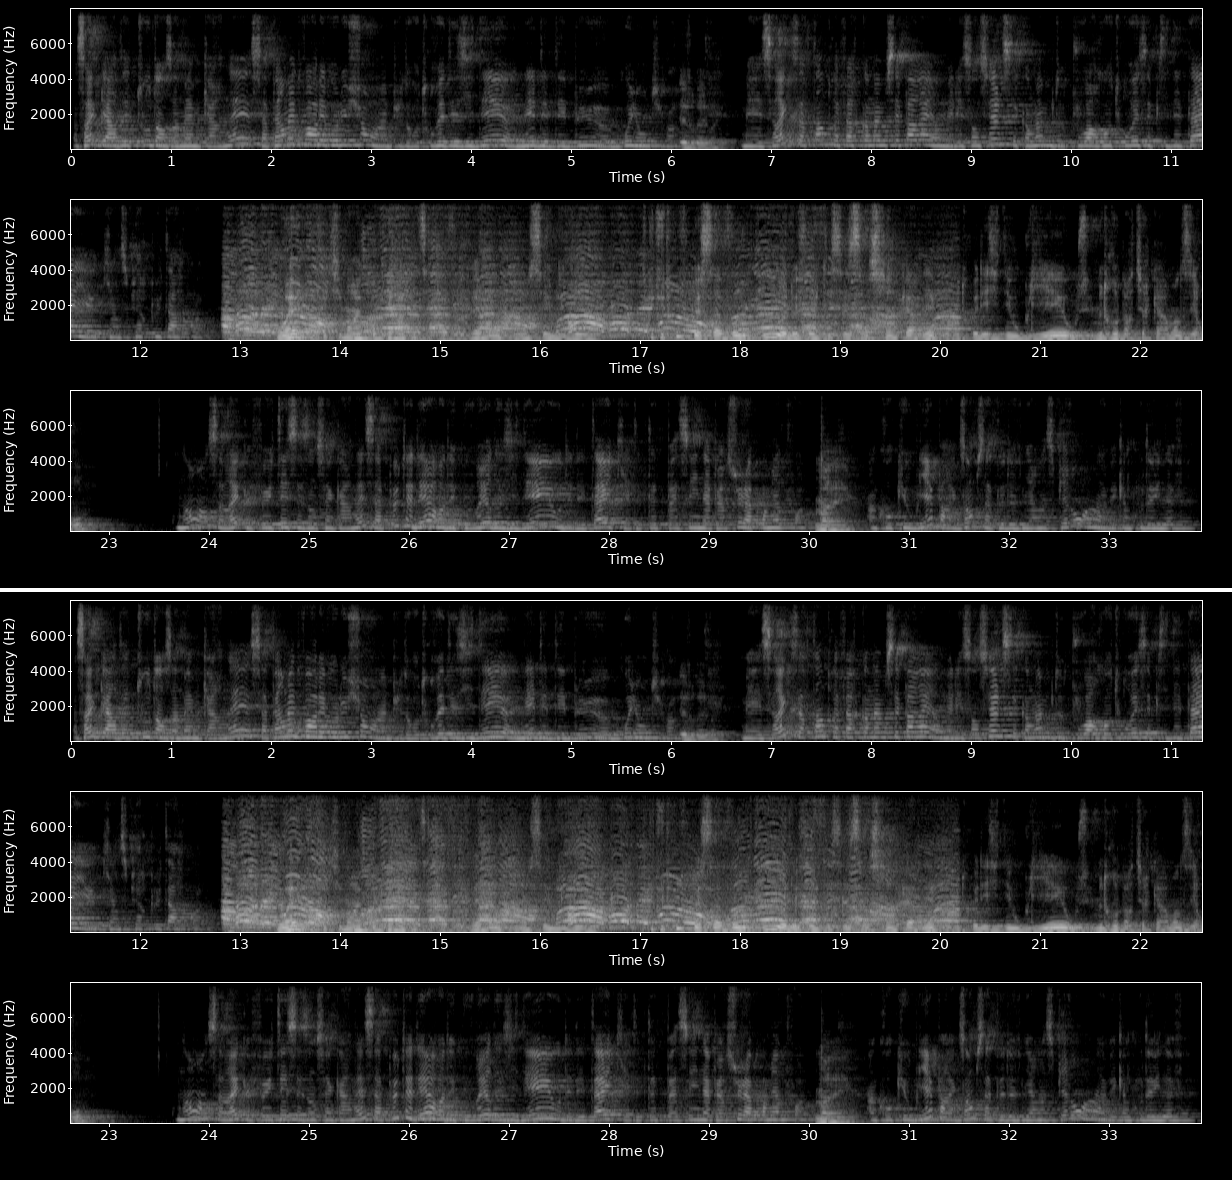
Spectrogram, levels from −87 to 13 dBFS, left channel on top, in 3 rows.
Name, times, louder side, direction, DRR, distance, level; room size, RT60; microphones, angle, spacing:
voice 1, 0.0-6.1 6.7-12.6 23.7-30.0 30.6-33.7, left 1 dB, 45° right, 0 dB, 6.6 m, -39 dB
voice 2, 6.1-6.4 13.4-16.6 17.1-22.8 30.1-30.4, equal, 20° left, 3 dB, 1.6 m, -27 dB
sound 1, 12.8-20.2, right 2 dB, 30° right, 1.4 m, -28 dB
23.5 x 20.0 x 9.6 m, 0.90 s
head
